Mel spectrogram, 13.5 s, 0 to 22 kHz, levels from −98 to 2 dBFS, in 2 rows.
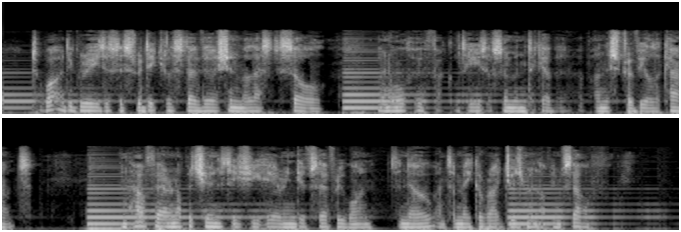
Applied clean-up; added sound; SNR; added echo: neural mask model RNNoise.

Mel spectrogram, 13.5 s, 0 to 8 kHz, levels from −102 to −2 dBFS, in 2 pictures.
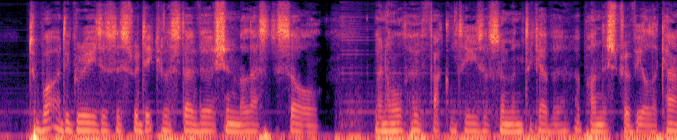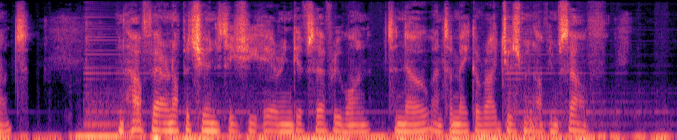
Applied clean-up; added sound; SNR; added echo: neural separator model SepFormer DNS4.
